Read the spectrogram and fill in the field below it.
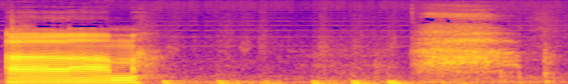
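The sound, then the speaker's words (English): A brief papery rustle near the end follows a voiced sound and a few soft low knocks, like a sheet of paper being handled to write on, fairly quiet overall. “Let me just get a little sheet of paper going.”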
